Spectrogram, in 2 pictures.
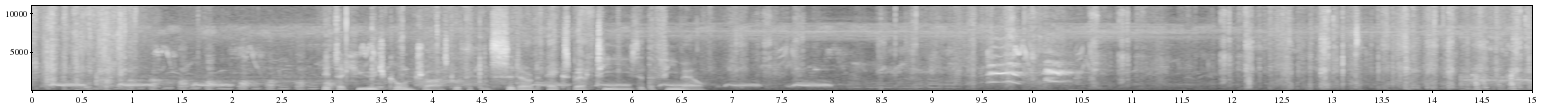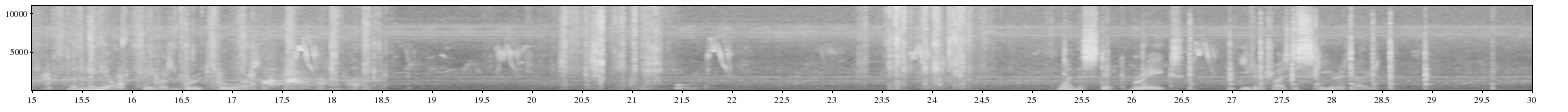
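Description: Leaves and branches rustle as a chimpanzee moves about in a tree.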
